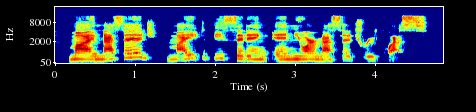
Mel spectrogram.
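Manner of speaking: very slow, drawn-out, deliberate, word-by-word dictation. Giving listeners his reply wording to write down, saying it really slow. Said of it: "I'll say it really slow".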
